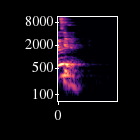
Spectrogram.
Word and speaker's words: Kuta: I'm going to say it wrong. The Kuta. Is it Kuta? – Kuta.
